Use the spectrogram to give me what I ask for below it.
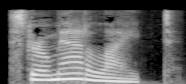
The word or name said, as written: stromatolite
